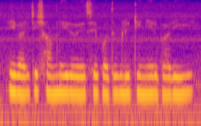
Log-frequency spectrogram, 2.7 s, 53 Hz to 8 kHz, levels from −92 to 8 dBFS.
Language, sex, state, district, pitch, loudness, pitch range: Bengali, female, West Bengal, Cooch Behar, 195 Hz, -14 LUFS, 190-200 Hz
